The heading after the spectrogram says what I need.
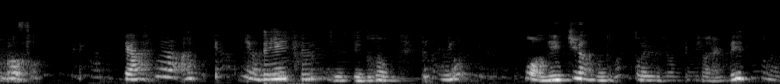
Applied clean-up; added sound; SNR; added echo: neural mask model DeepFilterNet 3.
